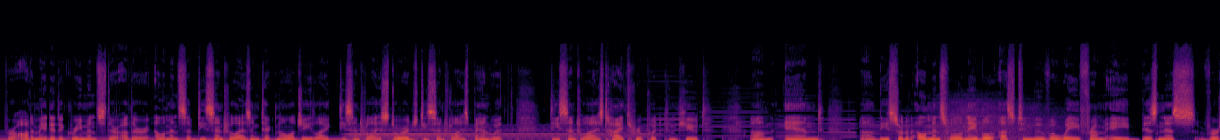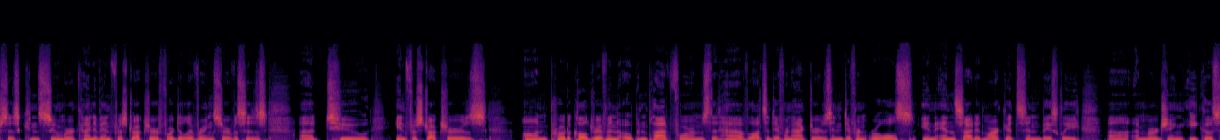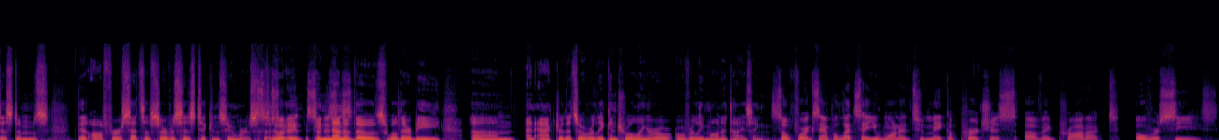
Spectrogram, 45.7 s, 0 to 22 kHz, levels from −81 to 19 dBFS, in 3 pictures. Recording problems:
background music; noticeable; until 14 s; 15 dB below the speech

